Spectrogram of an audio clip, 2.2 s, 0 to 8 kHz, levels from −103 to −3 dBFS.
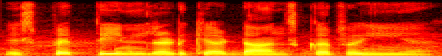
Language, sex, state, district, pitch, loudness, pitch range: Hindi, male, Uttar Pradesh, Jyotiba Phule Nagar, 150 Hz, -19 LUFS, 150-165 Hz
